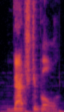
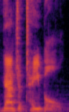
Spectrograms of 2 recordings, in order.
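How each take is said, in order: First: The ending is reduced, unlike the word table. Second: The ending is said like the word table. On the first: The speaker calls it right. "but rather vegetable" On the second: The speaker calls it wrong. "they say vegetable because of the word table at the end"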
